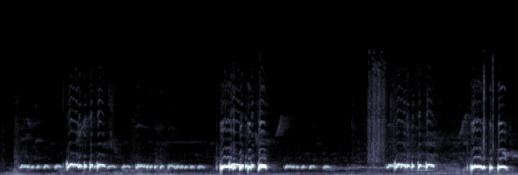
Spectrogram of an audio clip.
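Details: Local Indonesian zebra dove in full voice, a loud song used to prompt caged doves to sing: runs of quick stuttering coos near one pitch, several phrases over eight seconds, some louder and rolling, others softer and flatter, with low background hum.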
